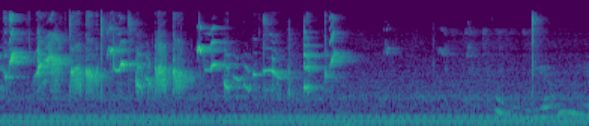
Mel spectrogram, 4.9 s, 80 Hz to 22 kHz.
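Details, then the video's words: A parrotlet imitating R2-D2 from Star Wars runs through quick, high chirps, squeaks and warbled whistles like a robot's beeps for about three seconds, over a faint steady room hum. "R2D2 Star Wars imitation by Ozzie parrotlet"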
